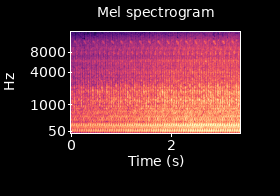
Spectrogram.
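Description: A Land Rover Defender engine idles with a Dynamat liner fitted under the hood, a close, steady, pulsing mechanical throb that grows slightly louder over a few seconds.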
